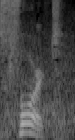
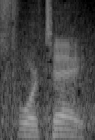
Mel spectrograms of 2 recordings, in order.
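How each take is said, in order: First: The word is said with one syllable. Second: The word is said with two syllables. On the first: The speaker calls it right. "or his fort" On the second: The speaker calls it wrong. "I had said forte"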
